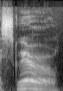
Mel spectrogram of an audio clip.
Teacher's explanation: some Americans pronounce it in 1 syllable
